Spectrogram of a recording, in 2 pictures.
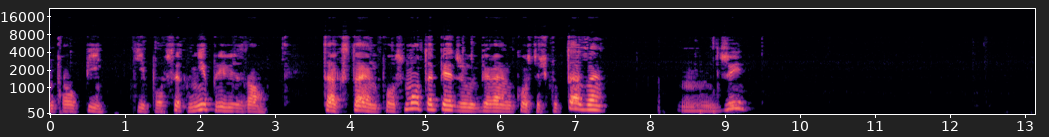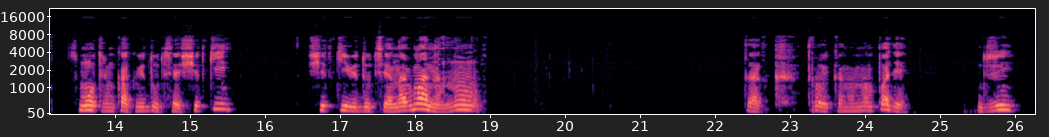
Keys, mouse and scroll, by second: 2.3 click, 8.6 g, 12.7-13.0 scroll down 3, 13.1 middle click, 18.1-18.7 scroll up 1, 18.7 scroll up 1, 18.8 shift+middle click, 19.8-20.6 scroll up 1, 20.6 middle click, 20.6 scroll up 1, 23.2 KP_3, 25.2 g.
